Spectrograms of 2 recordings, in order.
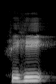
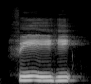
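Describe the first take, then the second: First: The first vowel is said short. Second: The first vowel is said long. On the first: The speaker calls it wrong. "Jangan dibaca fihi" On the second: The speaker calls it right. "Seharusnya fihi"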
